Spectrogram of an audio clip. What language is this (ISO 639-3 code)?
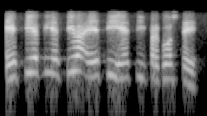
san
